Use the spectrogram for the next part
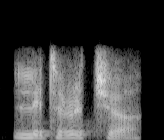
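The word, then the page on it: littérateur: Indian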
